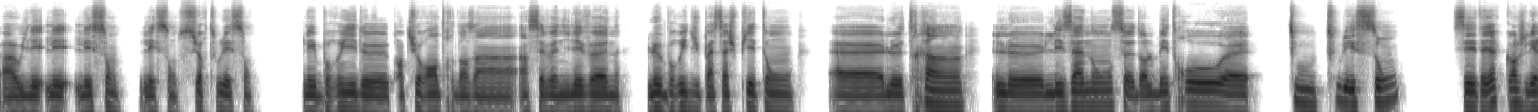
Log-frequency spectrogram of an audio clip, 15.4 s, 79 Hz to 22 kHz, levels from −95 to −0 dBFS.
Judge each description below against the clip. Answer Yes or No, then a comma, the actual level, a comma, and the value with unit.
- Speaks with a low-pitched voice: Yes, low, 100 Hz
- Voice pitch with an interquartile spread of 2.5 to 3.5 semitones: Yes, average, 2.9 semitones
